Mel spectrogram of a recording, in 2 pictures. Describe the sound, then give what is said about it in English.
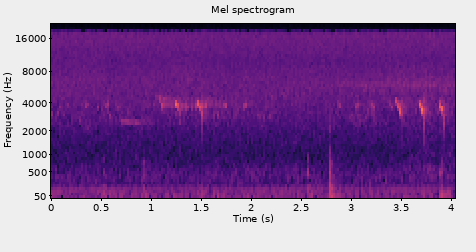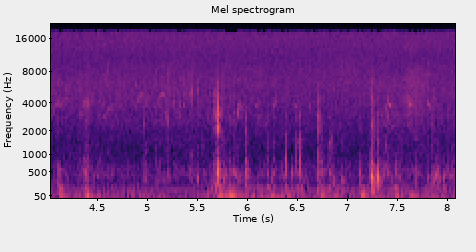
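Calls of a big flock of birds flying overhead, undulating over a hollow: many short, high chirps and soft fluttering ticks scattered over a steady low hum, growing busier toward the end. “There goes one way over the top, undulating over the top of the hollow. And there's another big flock somewhere.”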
